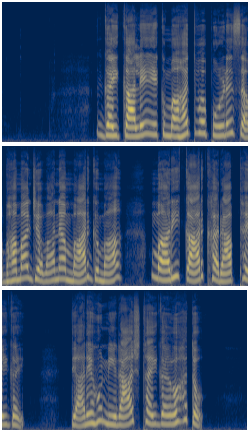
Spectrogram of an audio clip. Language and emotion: Gujarati, sad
